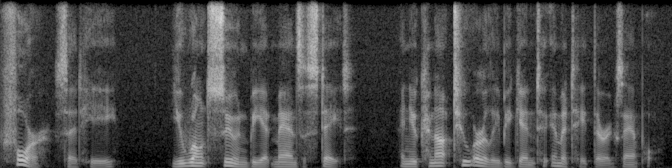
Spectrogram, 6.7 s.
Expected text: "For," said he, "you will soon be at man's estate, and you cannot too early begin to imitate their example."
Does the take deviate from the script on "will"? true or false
true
